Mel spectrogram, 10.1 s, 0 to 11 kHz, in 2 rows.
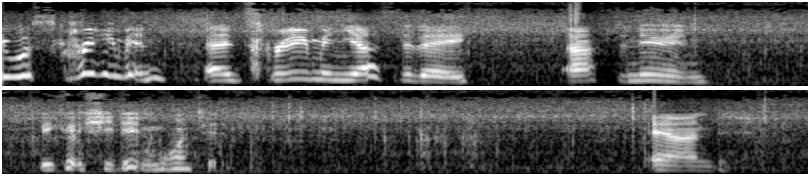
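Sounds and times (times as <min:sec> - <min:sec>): outdoor background noise: 0:00.0 - 0:10.0
soft rustles: 0:04.1 - 0:10.0.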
